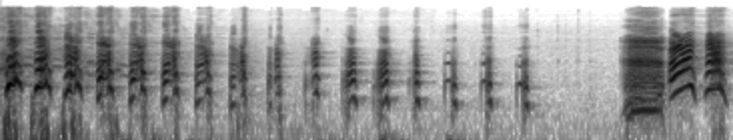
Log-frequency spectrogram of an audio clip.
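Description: A girl's high-pitched giggling laugh: a rapid run of short giggles, about five a second, fading over about four seconds. Then comes a sharp gasping inhale and a fresh loud burst of giggles near the end.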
